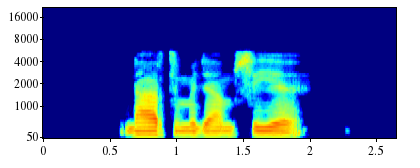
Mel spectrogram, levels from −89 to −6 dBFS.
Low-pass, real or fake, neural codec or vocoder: 5.4 kHz; real; none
